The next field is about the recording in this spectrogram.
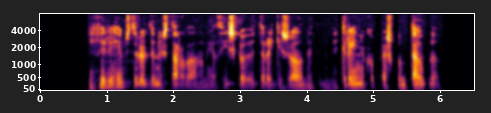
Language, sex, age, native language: Icelandic, male, 40-49, Icelandic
